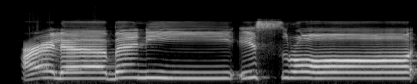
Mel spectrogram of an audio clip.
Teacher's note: یہ مد جو ہے مد متصل ہے، اس کی مقدار جو ہے 4 حرکت کے برابر ہے، تو ہم اسے 4 حرکت کے برابر کھینچ کے پڑھیں گے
